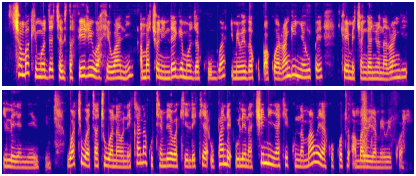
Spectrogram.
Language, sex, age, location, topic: Swahili, female, 18-24, Mombasa, government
